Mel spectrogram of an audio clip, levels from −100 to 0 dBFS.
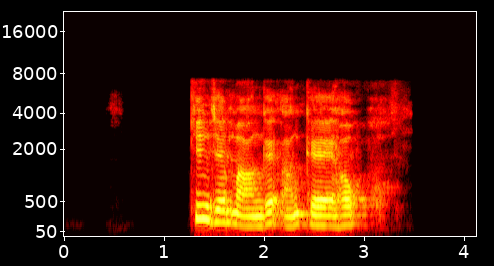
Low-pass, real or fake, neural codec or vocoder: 7.2 kHz; fake; codec, 16 kHz, 16 kbps, FunCodec, trained on LibriTTS, 50 frames a second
